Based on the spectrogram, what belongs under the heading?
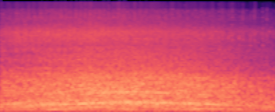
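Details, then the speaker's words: Cummins diesel work truck after exhaust manifold replacement with a BD manifold: steady, even diesel idle with smooth low drone and no ticking or puffing from the manifold; normal idle, repair successful. "Beautiful. Aha, much better. Sounds great."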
